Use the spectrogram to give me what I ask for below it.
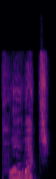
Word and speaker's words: Prewett: I'm sure it's pronounced Pruitt, but it was Prewett.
